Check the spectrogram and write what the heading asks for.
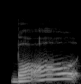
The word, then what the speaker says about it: Baal: who is baal so baal is a canaanite god now you can pronounce that baal or baal it doesn't really matter uh baal is a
